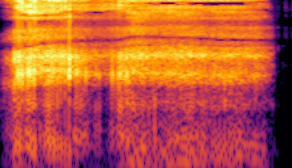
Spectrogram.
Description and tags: A voice sound effect useful for smaller, mostly evil, creatures in all kind of games.
arcade, creature, fantasy, game, gamedev, gamedeveloping, games, gaming, goblin, imp, indiedev, indiegamedev, kobold, minion, RPG, sfx, small-creature, Speak, Talk, videogame, videogames, vocal, voice, Voices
